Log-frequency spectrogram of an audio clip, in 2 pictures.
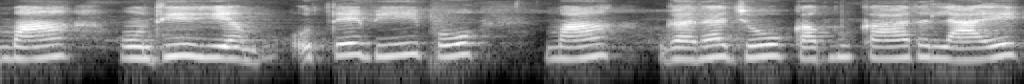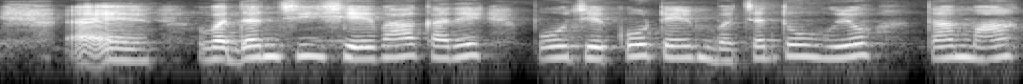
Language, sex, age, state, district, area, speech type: Sindhi, female, 30-45, Gujarat, Surat, urban, spontaneous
